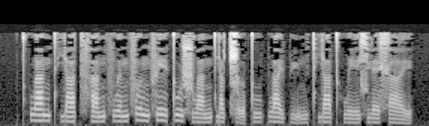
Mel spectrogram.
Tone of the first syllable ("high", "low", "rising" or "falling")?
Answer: high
